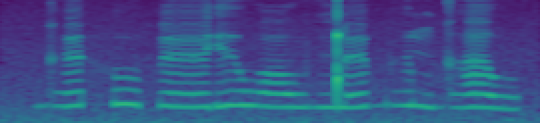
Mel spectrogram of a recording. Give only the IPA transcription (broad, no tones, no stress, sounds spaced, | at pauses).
ɡʱ ø h u ɓ øː ɾʲ ɨ w ɔː w ŋ͡ǃ ø bʱ ɨ m ɡʱ ɐ w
